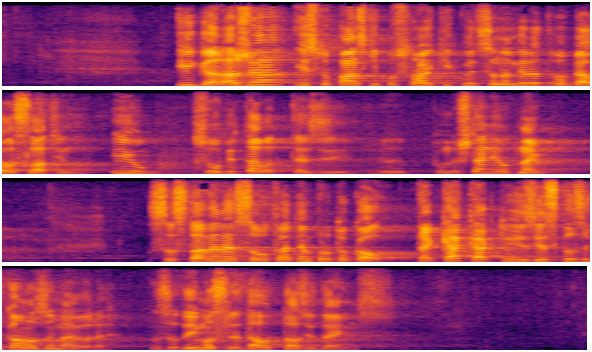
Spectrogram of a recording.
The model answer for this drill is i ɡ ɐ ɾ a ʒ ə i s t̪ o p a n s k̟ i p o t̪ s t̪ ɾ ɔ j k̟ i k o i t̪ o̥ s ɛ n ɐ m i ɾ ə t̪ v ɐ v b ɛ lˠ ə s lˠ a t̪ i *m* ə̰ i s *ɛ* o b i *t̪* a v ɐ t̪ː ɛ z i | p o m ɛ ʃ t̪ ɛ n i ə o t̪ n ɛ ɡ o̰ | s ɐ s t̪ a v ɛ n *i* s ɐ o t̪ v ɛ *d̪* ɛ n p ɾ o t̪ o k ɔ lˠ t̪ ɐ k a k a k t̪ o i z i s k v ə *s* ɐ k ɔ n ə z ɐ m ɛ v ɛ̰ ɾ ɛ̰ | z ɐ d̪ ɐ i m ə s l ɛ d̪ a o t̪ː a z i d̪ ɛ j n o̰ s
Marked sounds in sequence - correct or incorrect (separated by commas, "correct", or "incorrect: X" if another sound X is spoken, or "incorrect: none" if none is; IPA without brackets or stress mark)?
incorrect: n, correct, correct, incorrect: ɛ, incorrect: t̪, incorrect: z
